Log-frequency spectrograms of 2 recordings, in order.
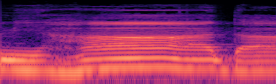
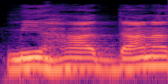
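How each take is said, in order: First: The word ends on a long 'a' vowel. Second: The word ends with an 'n' sound. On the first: This is how it is read when stopping on the word. "থামলে হবে মিহাদা" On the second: This is the written form with the double vowel mark. "মিহা দান আছে"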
